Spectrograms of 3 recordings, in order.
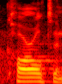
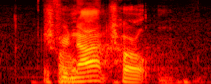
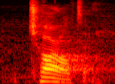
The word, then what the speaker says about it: Charlton: situation going on on Carlton Avenue yeah Charlton Charlton gosh I you told me how to say it in the beginning and I still messed it up didn't I yeah because there's Carlton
